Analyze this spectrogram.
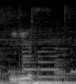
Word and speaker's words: gift: Gift. Gift? Gift. Gift. So sometimes G, for some ungodly reason, is pronounced like yeah.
